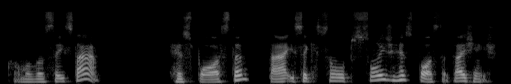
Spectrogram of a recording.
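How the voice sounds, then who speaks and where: A man with a Brazilian Portuguese accent teaching a live online English lesson. He slows down to model phrases for students to repeat and checks in often with "tá?". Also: fairly high pitch, expressive, no room sound. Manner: frequent "tá?" check-ins.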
